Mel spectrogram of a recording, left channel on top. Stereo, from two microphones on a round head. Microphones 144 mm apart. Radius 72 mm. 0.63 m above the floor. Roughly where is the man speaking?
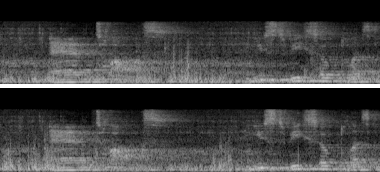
Centre.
